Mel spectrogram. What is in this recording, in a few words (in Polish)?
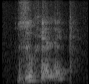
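"zuchelek", Kurpie dialect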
